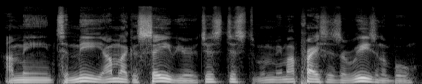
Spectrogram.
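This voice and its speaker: Low-voiced man with a laid-back slangy drawl. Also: normal speed. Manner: relaxed slangy talk with many restarts and fillers. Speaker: magazine founder. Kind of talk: casual interview conversation.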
